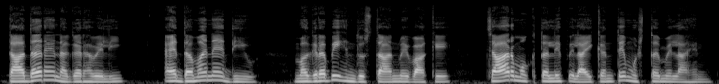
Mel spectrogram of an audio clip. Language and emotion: Sindhi, neutral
